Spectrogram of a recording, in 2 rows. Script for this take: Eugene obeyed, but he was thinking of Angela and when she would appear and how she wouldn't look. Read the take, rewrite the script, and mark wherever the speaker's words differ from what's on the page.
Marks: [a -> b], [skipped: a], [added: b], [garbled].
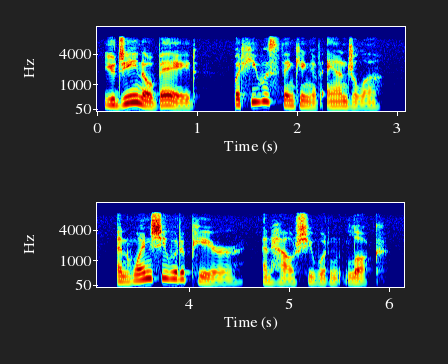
Eugene obeyed, but he was thinking of Angela and when she would appear and how she wouldn't look.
